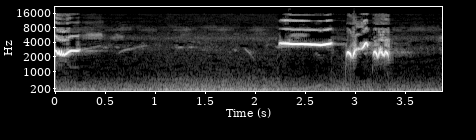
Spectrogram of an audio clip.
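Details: Oriental magpie-robin calling a rival: a brief slurred whistle at the start, a long pause, then a steady pure whistle followed by two quick twisting warbled notes.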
